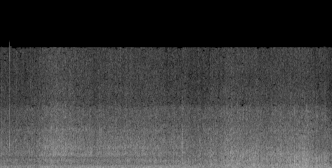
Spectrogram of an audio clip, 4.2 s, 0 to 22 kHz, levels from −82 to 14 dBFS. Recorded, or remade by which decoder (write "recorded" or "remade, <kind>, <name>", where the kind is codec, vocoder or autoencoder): recorded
